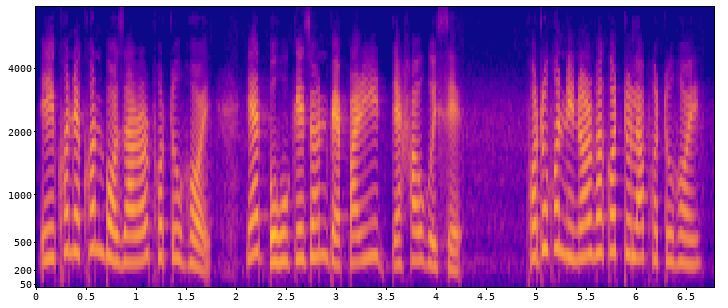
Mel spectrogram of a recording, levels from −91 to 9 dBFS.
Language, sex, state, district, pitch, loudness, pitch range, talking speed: Assamese, female, Assam, Sonitpur, 320 Hz, -16 LUFS, 285-350 Hz, 150 wpm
